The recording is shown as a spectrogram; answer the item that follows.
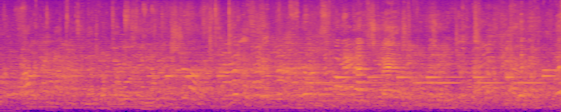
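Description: A congregation chatting among themselves, many voices overlapping indistinctly in a large reverberant sanctuary. Faint music with held notes plays underneath, clearer in the second half.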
